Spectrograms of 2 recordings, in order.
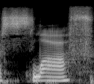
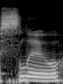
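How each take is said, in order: First: Slough said "sloff", rhyming with "cough". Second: Slough said "sloo", rhyming with "through". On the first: Offering the other pronunciation, slough as a slow "sloff". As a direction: stretch slough slowly with an f ending. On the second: Recalling the debated word for the co-host, slough as "sloo". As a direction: say slough with an "oo" ending, no f. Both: Shown as a demonstration. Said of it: "how it would be pronounced".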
